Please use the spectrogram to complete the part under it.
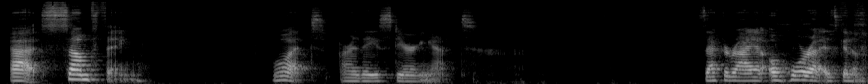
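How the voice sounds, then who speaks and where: A woman teacher reading a picture book aloud, expressive and asking the listener questions. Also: fairly high pitch. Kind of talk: children's read-aloud. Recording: roomy echo.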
